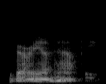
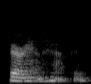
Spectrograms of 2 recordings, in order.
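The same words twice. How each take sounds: First: Very unhappy dropped low and soft; very unhappy murmured much lower and softer; hushed emphasis. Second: Said in the usual way. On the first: Retold or imitated. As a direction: say very unhappy as a sinking hush.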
